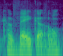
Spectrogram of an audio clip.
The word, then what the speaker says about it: Kaweco: I believe that the proper way to say it would be Coco, but everybody that I know calls it Coco, so that's what I call it.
